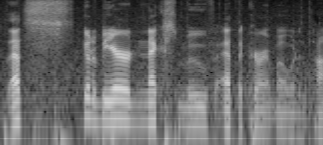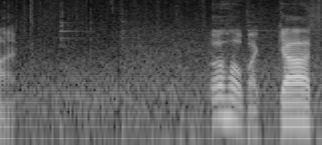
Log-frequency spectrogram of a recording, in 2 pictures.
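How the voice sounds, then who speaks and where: A man's voice: medium pitch, bright, forceful tone, slight background noise. A man giving casual, unrehearsed let's-play commentary, rambling, stumbling over words and swearing now and then. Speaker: gaming channel host.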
